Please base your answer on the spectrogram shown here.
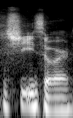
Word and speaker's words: Xizor: She invented Shizor's name, one of the all-time great controversial pronunciations. You mean of Star Xizor? Wars. Xizor? Shizor.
